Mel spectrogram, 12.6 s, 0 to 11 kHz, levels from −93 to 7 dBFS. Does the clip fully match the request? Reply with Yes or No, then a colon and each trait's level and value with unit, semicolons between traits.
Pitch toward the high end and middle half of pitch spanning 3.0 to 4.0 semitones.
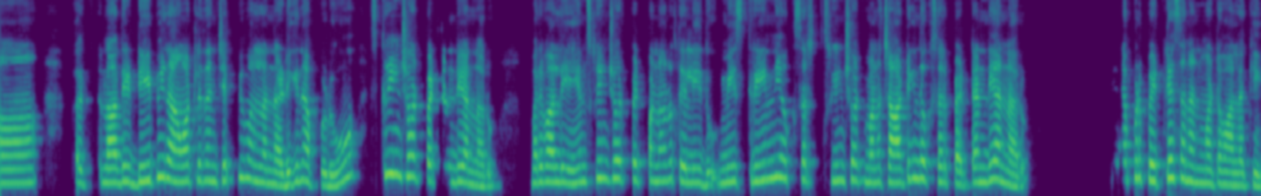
Yes: very high, 265 Hz; average, 3.5 semitones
